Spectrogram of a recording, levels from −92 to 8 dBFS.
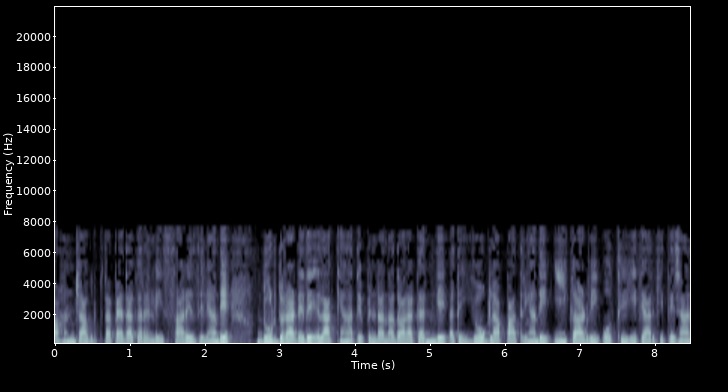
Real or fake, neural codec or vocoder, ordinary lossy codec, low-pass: real; none; none; none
